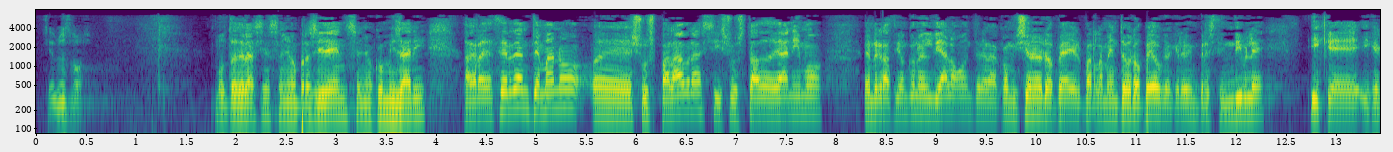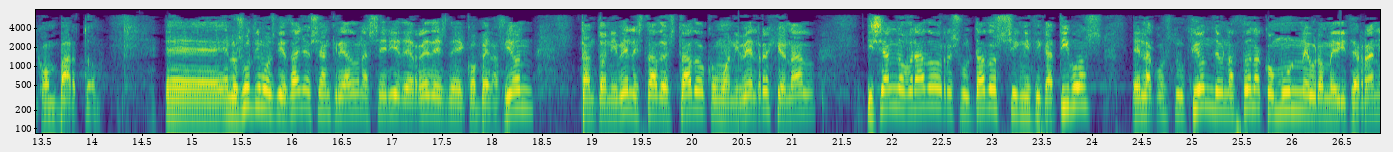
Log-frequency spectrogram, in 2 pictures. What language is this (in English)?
Spanish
